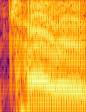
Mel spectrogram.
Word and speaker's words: Tyler: Okay, my name is Tyler. It's spelled T-Y-L-E-R, and I'm with Cardiff, C-A-R-D-I-F-F, as in Frank Frank.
